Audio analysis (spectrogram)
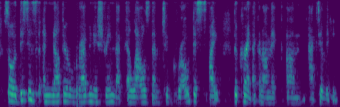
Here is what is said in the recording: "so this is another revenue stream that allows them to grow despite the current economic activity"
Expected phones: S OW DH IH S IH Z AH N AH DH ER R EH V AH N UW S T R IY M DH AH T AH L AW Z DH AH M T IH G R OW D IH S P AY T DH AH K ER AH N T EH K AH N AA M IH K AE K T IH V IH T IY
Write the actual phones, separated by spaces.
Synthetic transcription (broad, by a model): S OW DH IH S IH Z AH N AH DH ER R EH V AH N UW S T R IY M DH AH T AH L AW Z DH AH M T IH G R OW D IH S P AY T DH AH K ER AH N T EH K AH N AA M IH K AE K T IH V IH T IY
